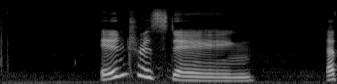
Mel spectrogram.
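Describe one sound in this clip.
A young woman exclaims with animation through a microphone.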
